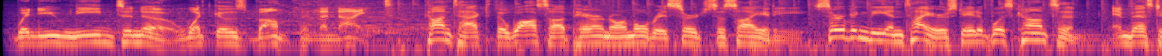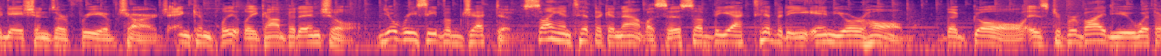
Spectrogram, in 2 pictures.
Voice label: Advertisement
